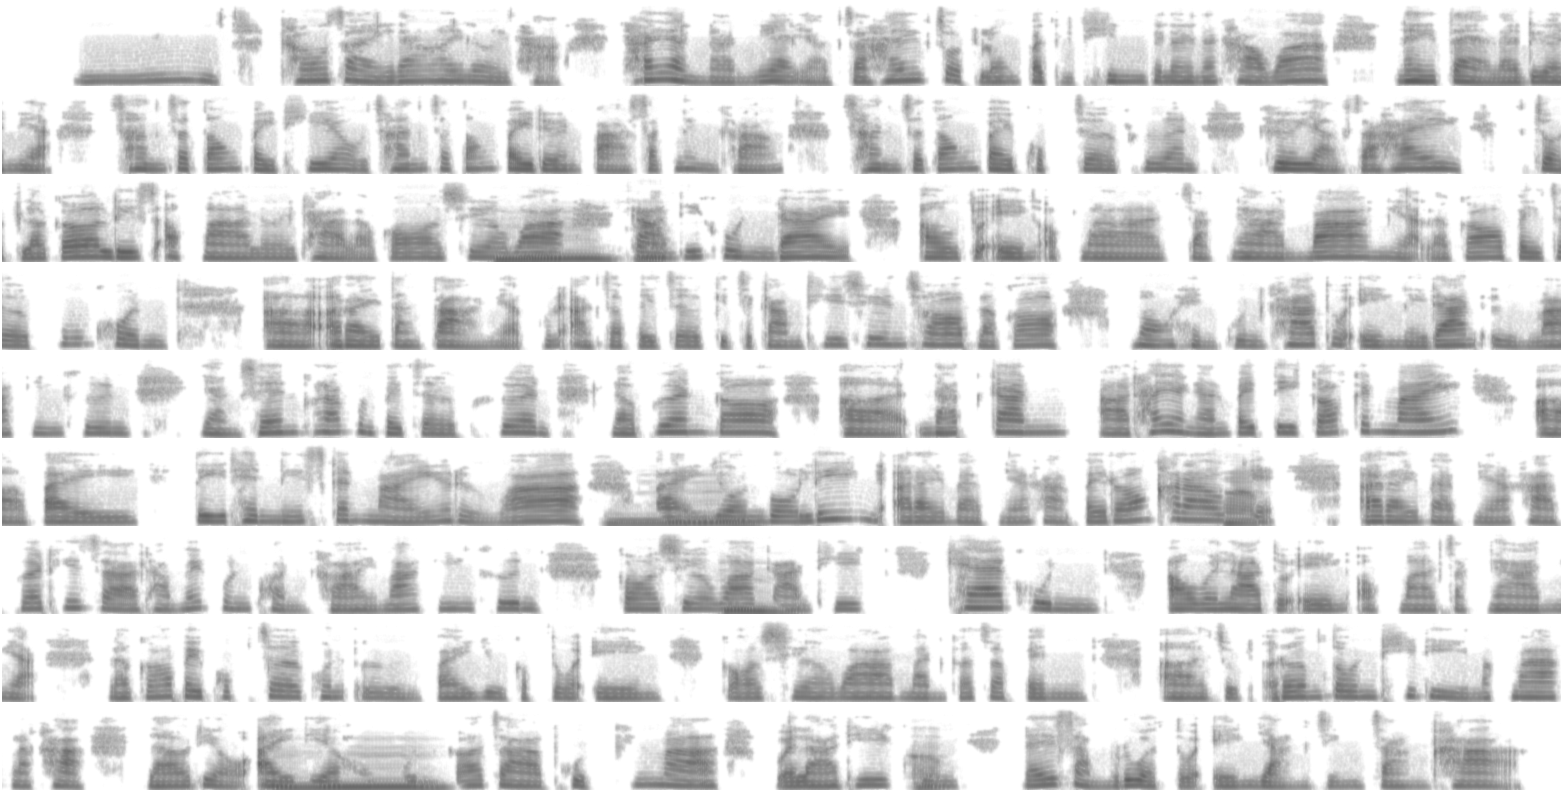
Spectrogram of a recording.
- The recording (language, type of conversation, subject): Thai, advice, ฉันจะรู้สึกเห็นคุณค่าในตัวเองได้อย่างไร โดยไม่เอาผลงานมาเป็นตัวชี้วัด?
- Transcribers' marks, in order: other background noise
